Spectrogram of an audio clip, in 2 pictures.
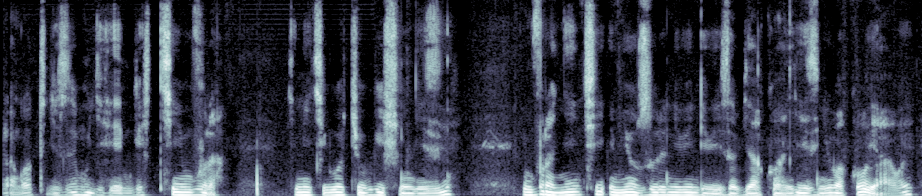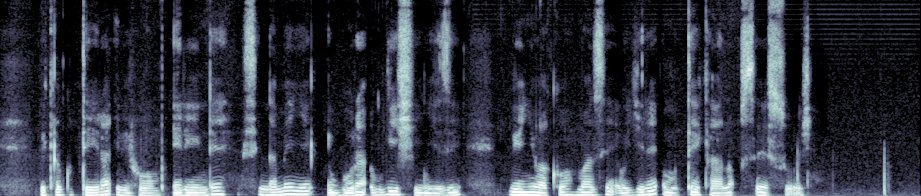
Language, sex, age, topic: Kinyarwanda, male, 25-35, finance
